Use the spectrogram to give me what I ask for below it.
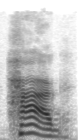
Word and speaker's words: Hajj: around the circles now Hajj is a pilgrim to Mecca Haag is the Egyptian pronunciation hag in Hebrew means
